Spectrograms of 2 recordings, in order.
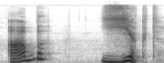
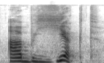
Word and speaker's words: объект: It's not ab, it's ab. And this also means that the y sound in yikt is very prominent. So this word sounds like this. Ab yikt. It's not ye with like in yes. Put your tongue higher and put more air through.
